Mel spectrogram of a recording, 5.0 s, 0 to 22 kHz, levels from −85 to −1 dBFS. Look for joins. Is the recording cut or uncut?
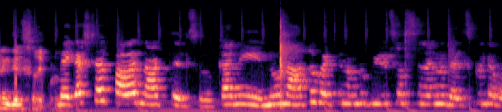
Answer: uncut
